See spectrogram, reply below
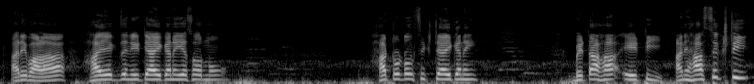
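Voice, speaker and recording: A man with a Marathi accent teaching a math lesson, briskly coaxing pupils and drilling them with repeated questions. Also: very high voice. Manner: brisk, coaxing, keeps prompting pupils to answer quickly; repetitive call-and-response questioning. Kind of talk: online class lesson.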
